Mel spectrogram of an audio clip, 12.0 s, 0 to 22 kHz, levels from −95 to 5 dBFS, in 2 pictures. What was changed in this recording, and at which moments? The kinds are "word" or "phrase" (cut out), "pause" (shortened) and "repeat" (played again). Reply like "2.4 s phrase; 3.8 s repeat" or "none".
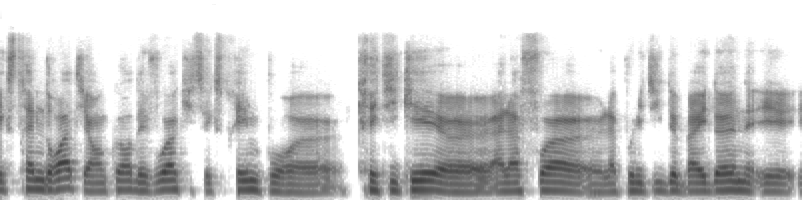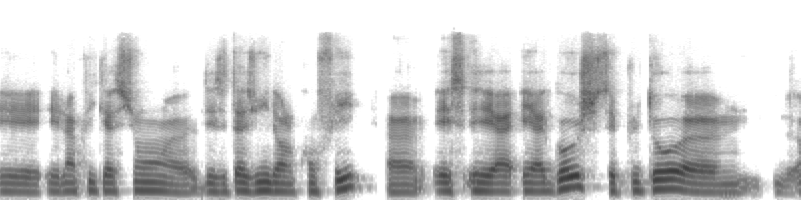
2.6 s pause; 7.5 s word; 8.8 s pause

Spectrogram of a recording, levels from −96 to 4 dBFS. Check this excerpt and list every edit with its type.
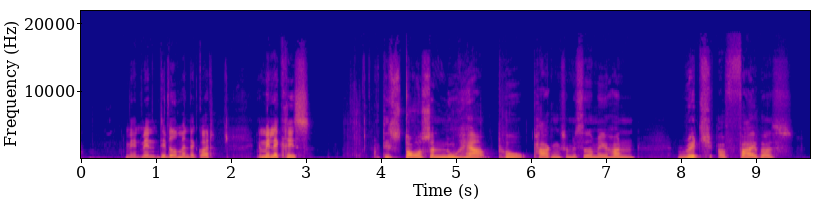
none

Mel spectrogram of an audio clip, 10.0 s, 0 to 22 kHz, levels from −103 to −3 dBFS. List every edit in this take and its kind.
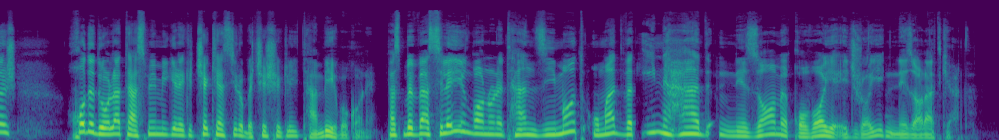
3.8 s pause; 6.3 s word; 7.2 s word; 8.9 s word

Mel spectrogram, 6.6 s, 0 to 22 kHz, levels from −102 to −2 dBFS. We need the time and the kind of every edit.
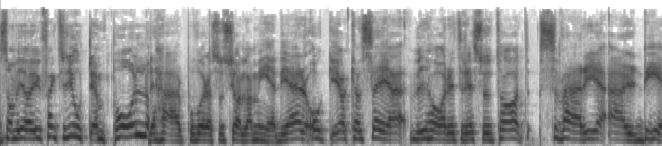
1.5 s word

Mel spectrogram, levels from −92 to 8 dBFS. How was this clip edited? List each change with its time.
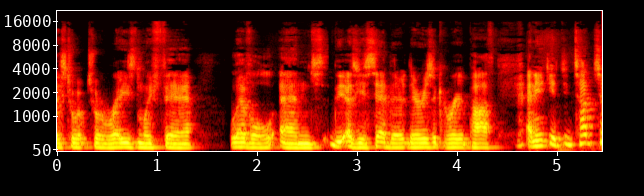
none

